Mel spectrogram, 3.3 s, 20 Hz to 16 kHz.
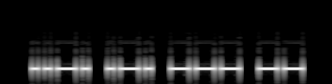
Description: Morse code, heard as a keyed tone, about 19 wpm, 700 Hz. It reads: FROM
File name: Book One / 10-Chapter 10 - 19 WPM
